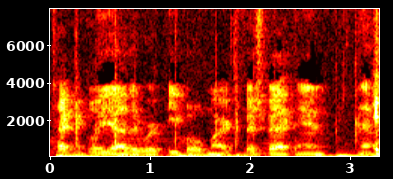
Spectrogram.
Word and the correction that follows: Fishbach: It's Fishbach, actually. Not Fishback.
